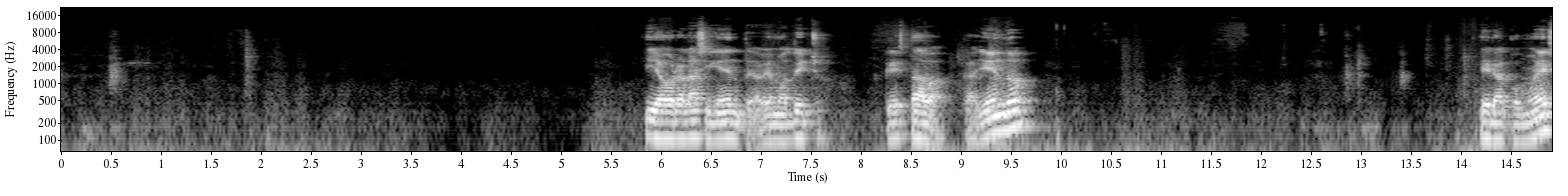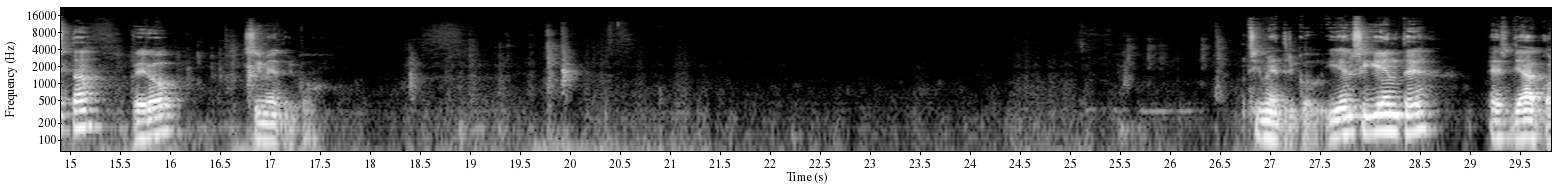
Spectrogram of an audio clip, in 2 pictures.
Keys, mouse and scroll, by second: 1.7-11.9 drag, 8.1 a, 11.9 right click, 12.3-13.8 shift+middle drag, 13.8-25.3 drag, 15.1 a, 19.2 ctrl+shift+v, 25.3-29.8 shift+middle drag.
